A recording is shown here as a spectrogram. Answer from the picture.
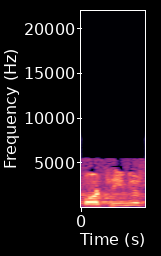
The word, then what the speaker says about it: Bartimaeus: We know him in the Bible as Bartimaeus. Many pronounce it Bartimaeus. Either way, it'll be all right.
